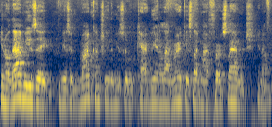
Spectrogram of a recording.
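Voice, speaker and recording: A man speaks very fast at a fairly high pitch, with noticeable background noise and audible room echo. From Puerto Rico. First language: Spanish. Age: 30s. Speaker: jazz saxophonist. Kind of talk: interview. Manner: halting, with frequent repetitions and fillers.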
